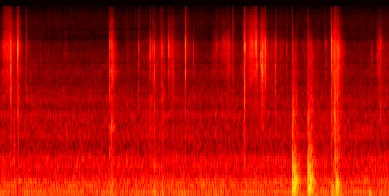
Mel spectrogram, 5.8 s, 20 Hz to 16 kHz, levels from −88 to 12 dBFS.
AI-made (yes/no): yes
